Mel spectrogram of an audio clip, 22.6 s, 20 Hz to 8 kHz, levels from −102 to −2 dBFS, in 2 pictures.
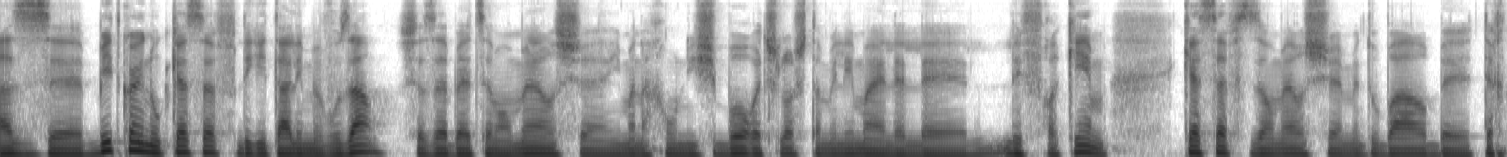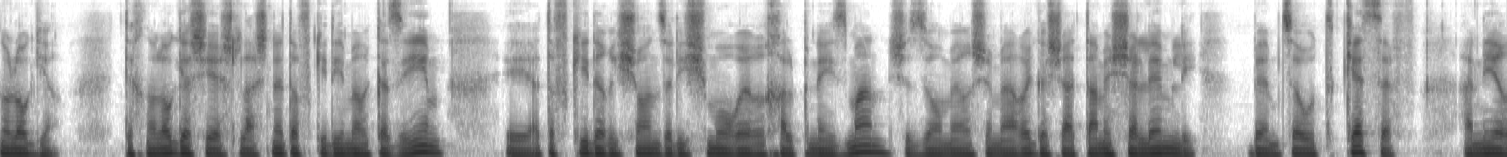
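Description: No technical faults can be heard anywhere in this speech recording. Nothing in it calls for a time mark or a note on how the sound was carried.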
